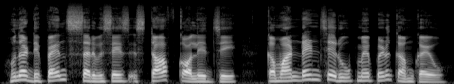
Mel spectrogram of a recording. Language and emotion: Sindhi, neutral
